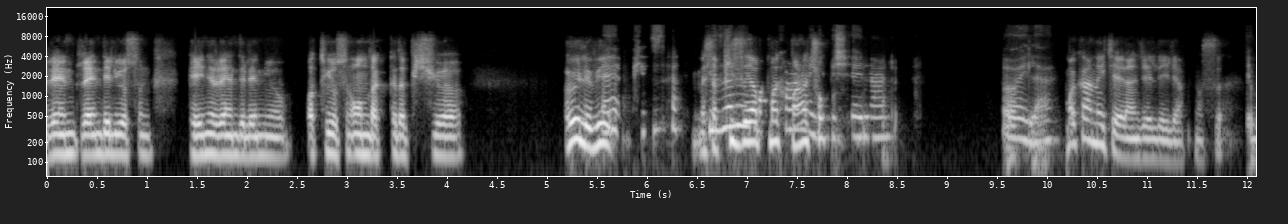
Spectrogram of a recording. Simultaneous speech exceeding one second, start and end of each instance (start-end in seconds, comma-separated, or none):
6.5-8.0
